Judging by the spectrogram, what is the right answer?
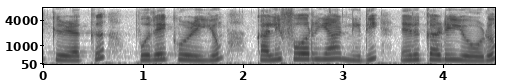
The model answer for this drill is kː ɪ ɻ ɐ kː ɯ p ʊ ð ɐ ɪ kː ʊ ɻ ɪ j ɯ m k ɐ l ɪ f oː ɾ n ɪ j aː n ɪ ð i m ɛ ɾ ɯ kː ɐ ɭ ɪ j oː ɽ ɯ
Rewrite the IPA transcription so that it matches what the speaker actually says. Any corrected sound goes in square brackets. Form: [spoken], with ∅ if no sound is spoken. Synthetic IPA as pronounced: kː ɪ ɻ ɐ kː ɯ p ʊ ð ɐ ɪ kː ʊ ɻ ɪ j ɯ m k ɐ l ɪ f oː ɾ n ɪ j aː n ɪ ð i [n] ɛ ɾ ɯ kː ɐ [ɽ] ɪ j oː ɽ ɯ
